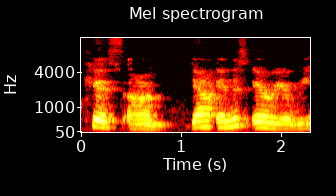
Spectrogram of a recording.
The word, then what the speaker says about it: KYS: It's Ms. KYS for the initials of my name. And it's Okay. pronounced Kiss.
